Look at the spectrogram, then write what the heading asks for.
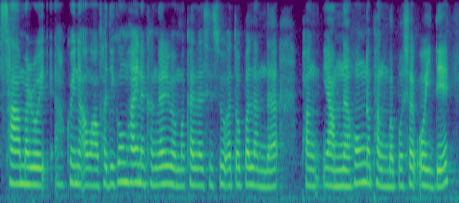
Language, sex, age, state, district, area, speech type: Manipuri, female, 45-60, Manipur, Imphal West, urban, spontaneous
